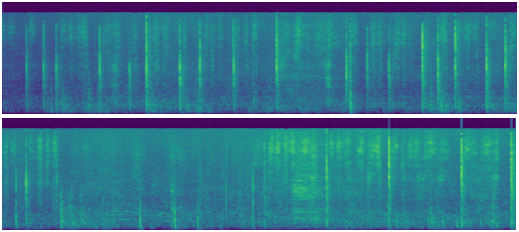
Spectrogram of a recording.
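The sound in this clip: Handwriting during a mathematics lecture: many quick scratchy strokes and sharp taps in an irregular rhythm, some louder than others, continuing steadily with no voices.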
